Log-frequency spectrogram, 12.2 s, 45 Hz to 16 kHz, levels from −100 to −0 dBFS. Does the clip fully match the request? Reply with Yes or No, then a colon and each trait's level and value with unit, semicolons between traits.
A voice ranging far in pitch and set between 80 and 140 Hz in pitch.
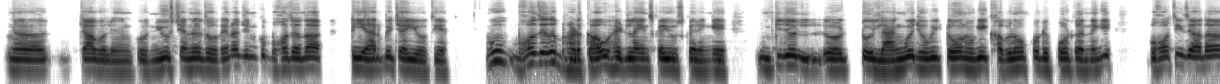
No: narrow, 2.6 semitones; low, 135 Hz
